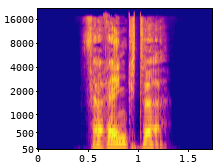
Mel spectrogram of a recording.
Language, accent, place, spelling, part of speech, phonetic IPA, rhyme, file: German, Germany, Berlin, verrenkte, adjective / verb, [fɛɐ̯ˈʁɛŋktə], -ɛŋktə, De-verrenkte.ogg
- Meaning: inflection of verrenken: 1. first/third-person singular preterite 2. first/third-person singular subjunctive II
